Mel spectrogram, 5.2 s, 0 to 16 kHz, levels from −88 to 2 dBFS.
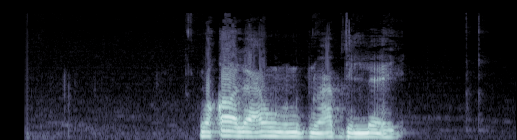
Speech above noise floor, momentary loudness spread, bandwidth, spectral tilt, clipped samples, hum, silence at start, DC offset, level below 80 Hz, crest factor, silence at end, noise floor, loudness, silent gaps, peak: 47 dB; 7 LU; 7.2 kHz; -10 dB/octave; under 0.1%; none; 2 s; under 0.1%; -36 dBFS; 14 dB; 1.15 s; -58 dBFS; -12 LUFS; none; -2 dBFS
